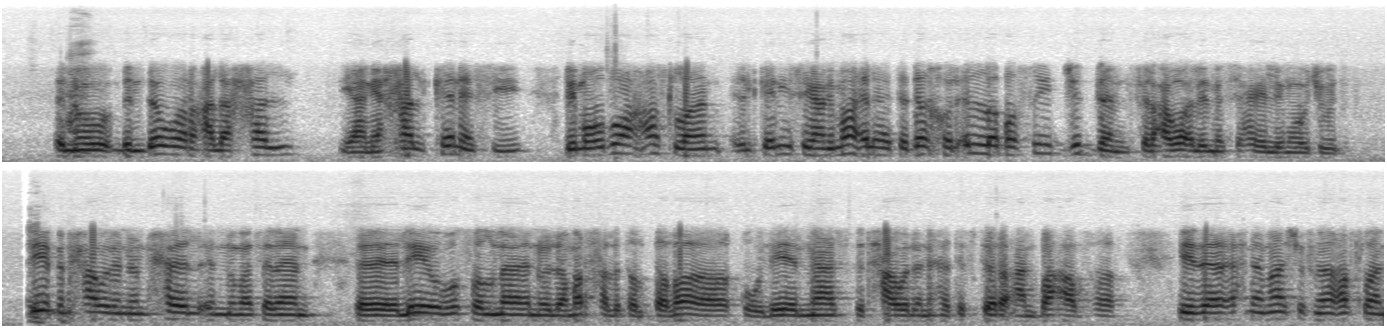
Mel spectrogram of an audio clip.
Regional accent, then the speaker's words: Iraq; now in Egypt; انا من العراق مقيم في مصر.

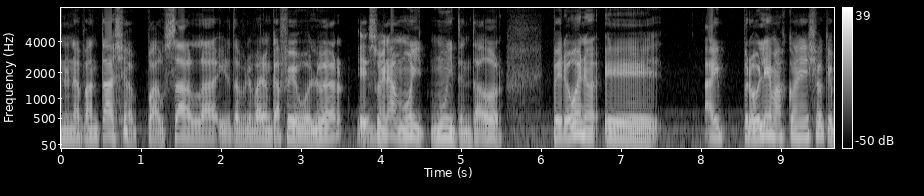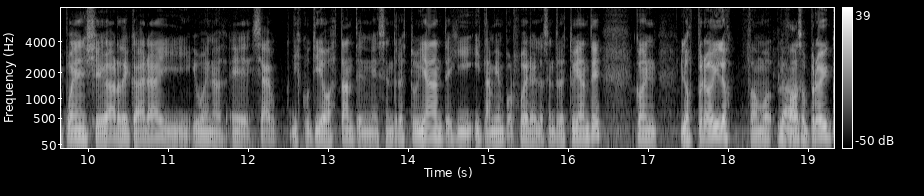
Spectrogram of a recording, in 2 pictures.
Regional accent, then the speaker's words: San José, Uruguay; yo que soy de San José, puedo votar en allá

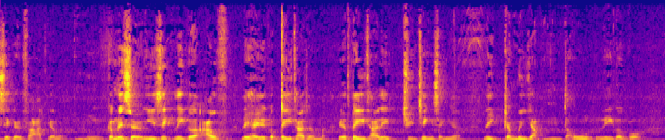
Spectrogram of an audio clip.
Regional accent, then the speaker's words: China; 我中國人嘅，我只能夠睇翻中國人嘅文化。

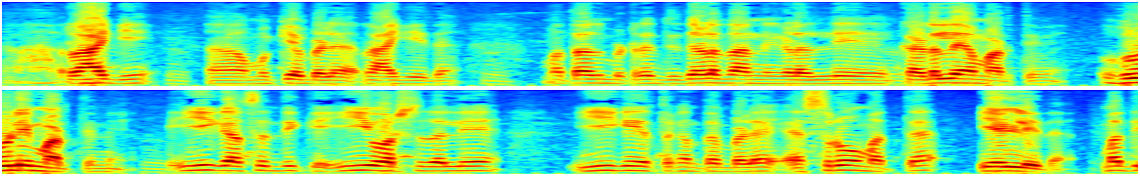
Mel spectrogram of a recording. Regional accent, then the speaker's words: Sri Bidare, Karnataka, India; ನಂದು ಶ್ರೀ ಬಿದರೆ ಅಂತ ಹೇಳ್ಬಿಟ್ಟು, ಕಡೂರು ತಾಲೂಕು ಸಕರೆಪಟ್ಟಣ ಹೋಬಳಿ.

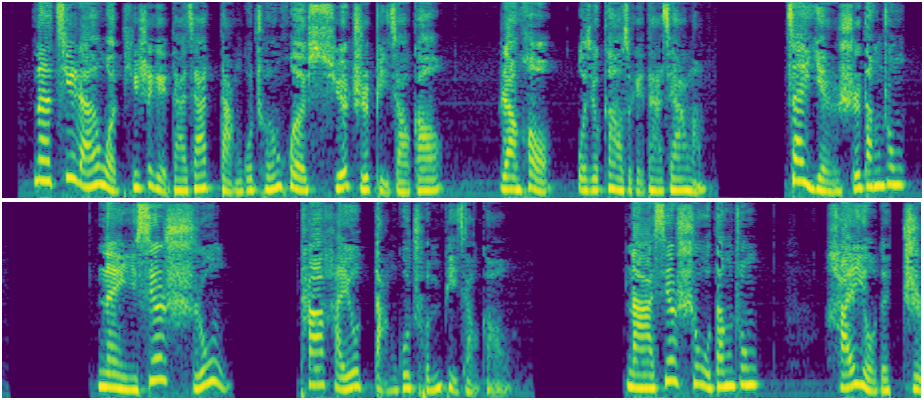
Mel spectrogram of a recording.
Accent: Shandong, China; 说用我们山东人说的话，这样的人就是魔怔

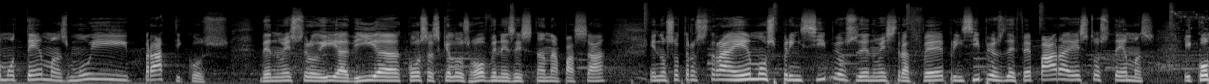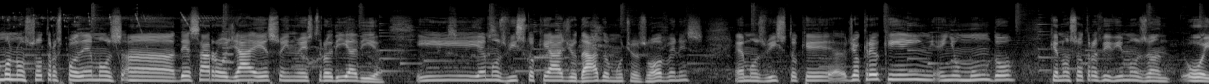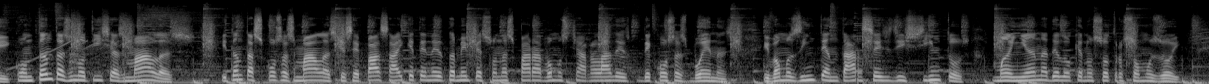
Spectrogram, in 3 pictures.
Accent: Brazil; Spanish is a second language; Yo soy misionero brasileño y estoy acá por eso.

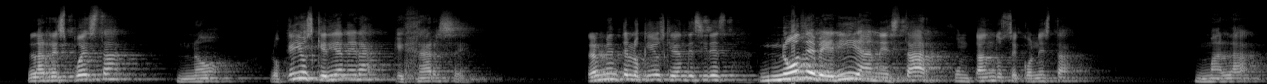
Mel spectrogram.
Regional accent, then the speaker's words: Guadalajara, Jalisco, Mexico; Yo ya sabía, porque yo soy de Guadalajara y empezaron ellos.

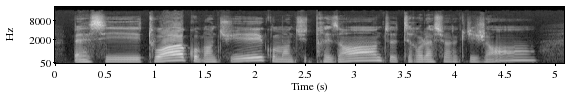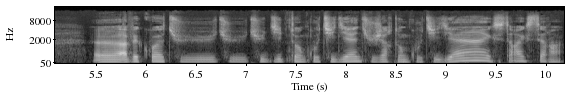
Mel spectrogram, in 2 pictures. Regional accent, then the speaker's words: Marseille, Provence-Alpes-Côte d'Azur, France; je suis née à Marseille. Je suis née à Marseille, j'ai 47 ans. J'ai vécu plein d'époques de Marseille. Et voilà, je suis d'immigrée.

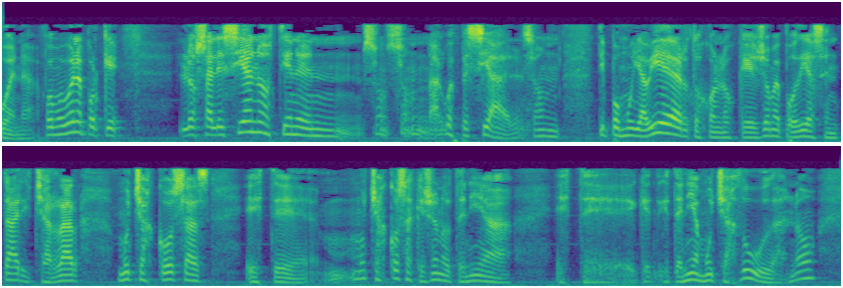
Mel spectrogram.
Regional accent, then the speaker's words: Buenos Aires, Argentina; Yo soy del barrio de San Telmo.

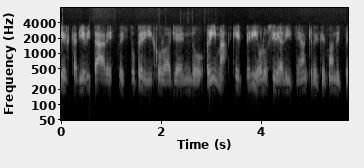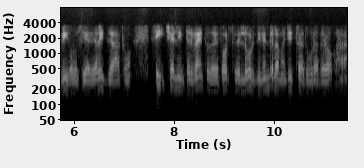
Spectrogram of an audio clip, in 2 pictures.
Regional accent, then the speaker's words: Lombardy, Italy; come italiani e come lombardi

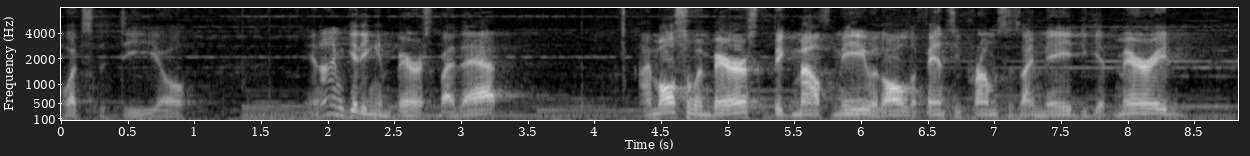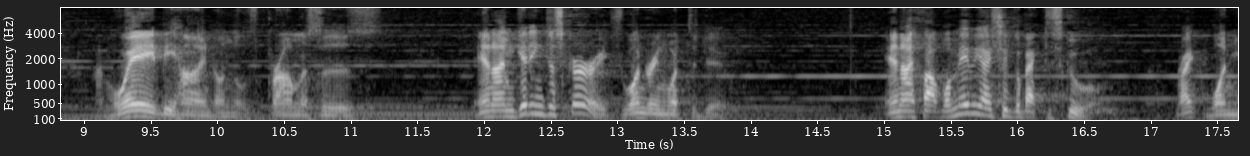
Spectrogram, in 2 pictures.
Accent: Idaho, United States; I grew up in Idaho, farm country, southwest corner of Idaho.

